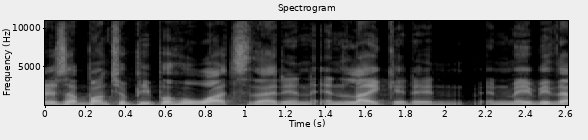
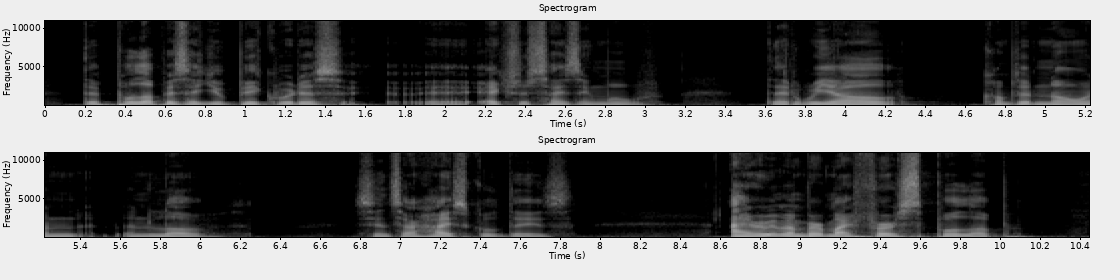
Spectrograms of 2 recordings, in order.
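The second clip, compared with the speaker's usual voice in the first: put-on vague, ambiguous, unplaceable European accent; 3 dB quieter than usual. Mocking a video narrator's intro about the pull-up, in an ambiguous European accent. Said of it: "with his fucking ambiguous European accent".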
